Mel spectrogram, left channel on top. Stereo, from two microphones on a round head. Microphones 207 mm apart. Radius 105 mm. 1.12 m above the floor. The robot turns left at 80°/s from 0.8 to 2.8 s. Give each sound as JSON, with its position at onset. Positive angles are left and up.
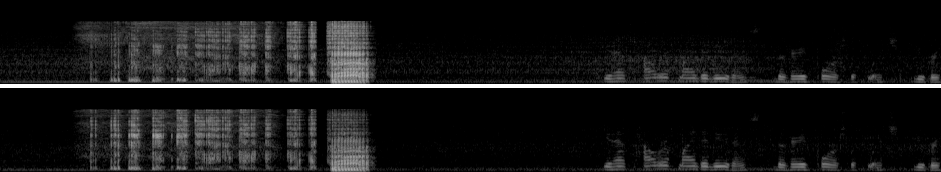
{"t": 0.9, "sound": "tearing paper", "side_deg": -50}
{"t": 3.3, "sound": "a drill", "side_deg": 65}
{"t": 6.0, "sound": "a man speaking", "side_deg": -20}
